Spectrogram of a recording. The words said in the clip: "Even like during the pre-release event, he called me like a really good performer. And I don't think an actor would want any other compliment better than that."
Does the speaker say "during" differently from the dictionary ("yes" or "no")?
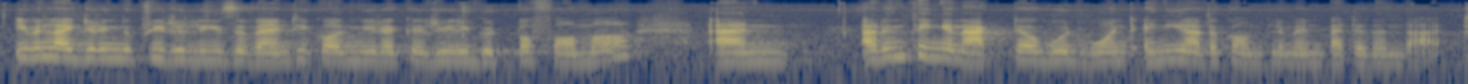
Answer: no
